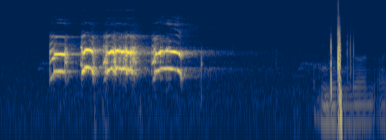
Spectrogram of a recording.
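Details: Red junglefowl in an industrial plantation forest in Riau, Indonesia, crowing to claim its territory. A single choppy four-part crow ends in a trailing note. After a pause comes a sharp click and a low hum.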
